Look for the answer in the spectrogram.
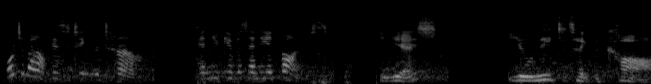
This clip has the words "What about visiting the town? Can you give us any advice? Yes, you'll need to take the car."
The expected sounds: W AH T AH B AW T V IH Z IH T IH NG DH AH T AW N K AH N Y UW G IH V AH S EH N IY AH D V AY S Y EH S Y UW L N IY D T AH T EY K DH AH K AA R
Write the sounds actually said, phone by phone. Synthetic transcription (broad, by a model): W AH T AH B AW T V IH Z IH T IH NG DH AH T AW N K AH N Y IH G IH V AH S EH N IY AH D V AY S Y EH S Y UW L N IY D T AH T EY K DH AH K AA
